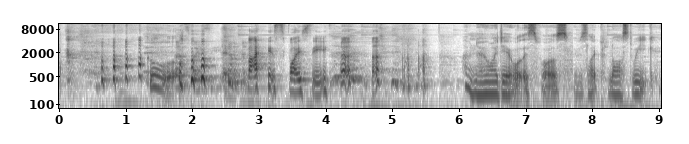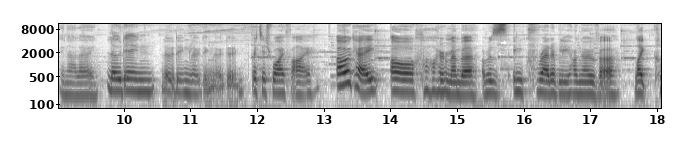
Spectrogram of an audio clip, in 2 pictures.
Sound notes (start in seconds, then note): 4.0 group laughing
